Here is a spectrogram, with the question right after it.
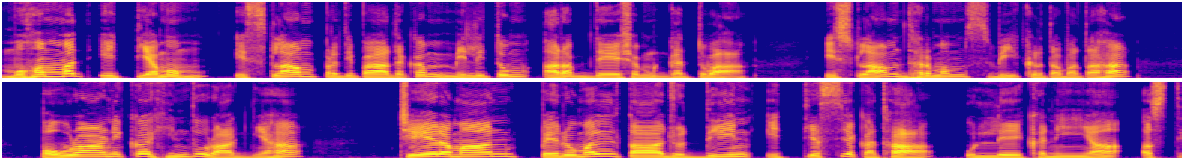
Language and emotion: Sanskrit, neutral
